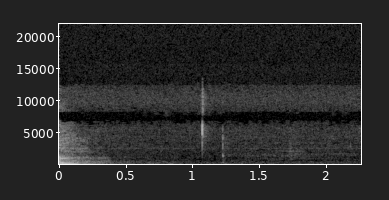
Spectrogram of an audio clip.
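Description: Near silence, with two faint clicks about a second in; a man's reading voice fades out at the very start.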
